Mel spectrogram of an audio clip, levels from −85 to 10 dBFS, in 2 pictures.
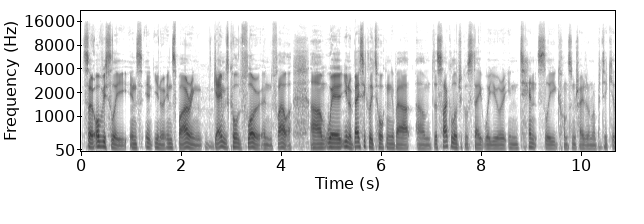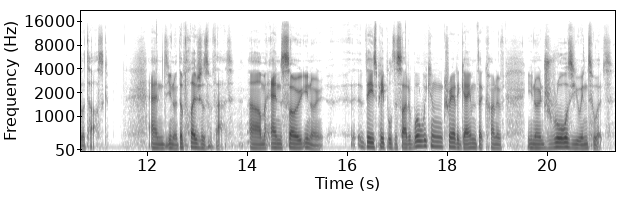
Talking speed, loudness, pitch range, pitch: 175 wpm, -23 LUFS, 100-125 Hz, 110 Hz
